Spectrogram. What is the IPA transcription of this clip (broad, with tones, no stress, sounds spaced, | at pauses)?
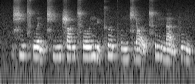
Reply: ɕ i˧˥ t͡sʰ w ə̰˨˩ n t͡ɕʰ i˧˥ ŋ ʂ ɑ˧˥ ŋ t͡sʰ o˧˥ ʊ̯ n̪ y̰˨˩ kʰ ɤ˥˩ pʰ ʊ˧˥ ŋ ɕ j ɑ̰˨˩ ʊ̯ t͡sʰ ʊ˥˩ ŋ n̪ a̰˨˩ n f ʊ˥˩ ŋ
